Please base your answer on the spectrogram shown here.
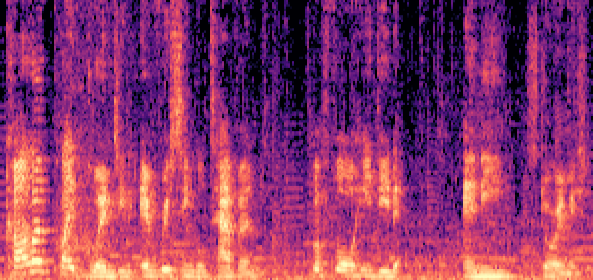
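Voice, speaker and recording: A man's voice: mid-range voice, animated, moderate pace, recorded from a distance, music in the background. Teasing man on a gaming stream. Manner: teasing, joking storyteller. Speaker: co-host. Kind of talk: casual gaming stream banter.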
